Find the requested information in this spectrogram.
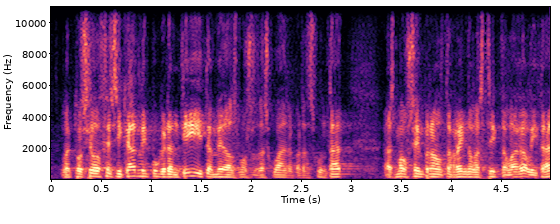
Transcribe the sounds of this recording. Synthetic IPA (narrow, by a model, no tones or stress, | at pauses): lək̚t̪uəsioðəlˠfesikat̪lipuk̚ɡəɾənt̪iːt̪əmbeðəlˠzmɔsuzðəskwaðɾəpəɾðəskunt̪at̪̚ | əzmɔwsempɾənəlˠt̪ərɛɲd̪ələst̪ɾik̚t̪ələɣəlit̪a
